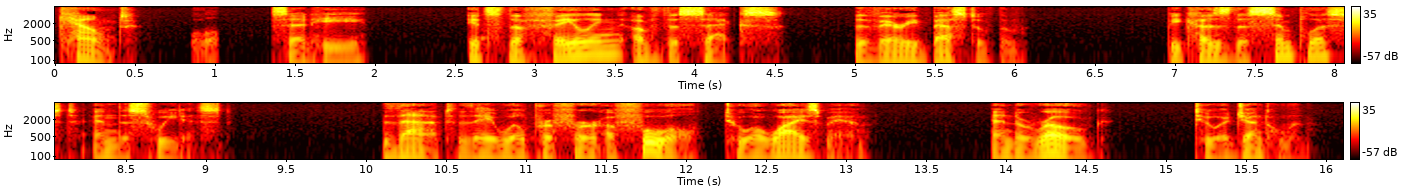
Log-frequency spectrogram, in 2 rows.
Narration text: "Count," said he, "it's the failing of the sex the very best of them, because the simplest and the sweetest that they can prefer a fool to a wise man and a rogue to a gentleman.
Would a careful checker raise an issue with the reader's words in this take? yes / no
yes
